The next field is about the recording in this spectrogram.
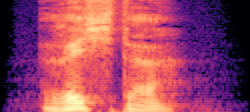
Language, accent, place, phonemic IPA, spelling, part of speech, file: German, Germany, Berlin, /ˈʁɪçtɐ/, Richter, noun / proper noun, De-Richter.ogg
- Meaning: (noun) judge; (proper noun) 1. a surname originating as an occupation 2. Judges: Book of Judges (book of the Bible)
